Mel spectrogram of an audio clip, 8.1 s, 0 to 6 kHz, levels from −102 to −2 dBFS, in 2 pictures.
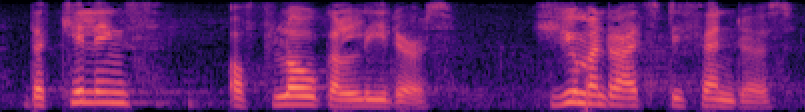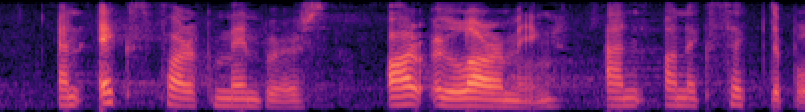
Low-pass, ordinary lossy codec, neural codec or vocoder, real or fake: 5.4 kHz; none; none; real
